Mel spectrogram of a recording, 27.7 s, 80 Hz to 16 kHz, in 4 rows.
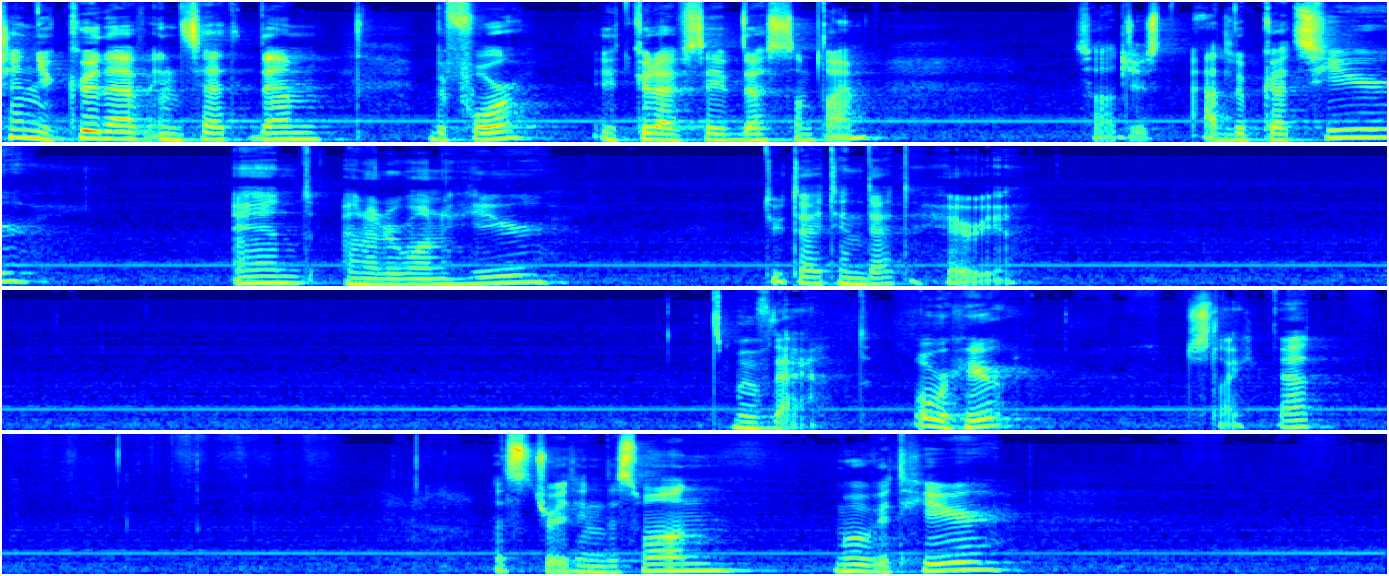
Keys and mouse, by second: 0.8 Tab, 1.0-1.4 middle drag, 1.9 z, 3.0 Tab, 3.5 middle click, 3.9 ctrl+r, 6.4 z, 8.0 g, 9.5 ctrl+r, 12.1 a, 12.4 middle click, 13.8 1, 15.0 alt+click, 15.6 g, 17.3 Tab, 17.9-18.4 middle drag, 18.5 Tab, 18.8 a, 20.7 alt+click, 21.6 g, 23.8 g, 25.5 ctrl+r, 27.1 a, 27.6 middle click.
